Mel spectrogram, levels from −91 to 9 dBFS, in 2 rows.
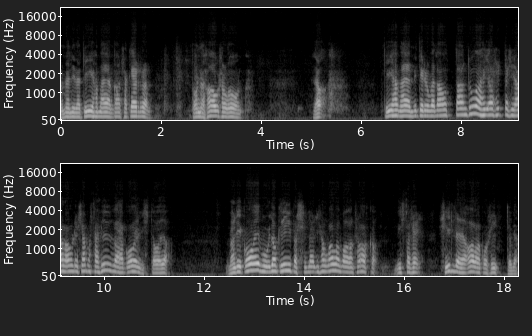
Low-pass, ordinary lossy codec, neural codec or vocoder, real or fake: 19.8 kHz; none; vocoder, 44.1 kHz, 128 mel bands, Pupu-Vocoder; fake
